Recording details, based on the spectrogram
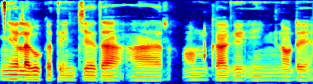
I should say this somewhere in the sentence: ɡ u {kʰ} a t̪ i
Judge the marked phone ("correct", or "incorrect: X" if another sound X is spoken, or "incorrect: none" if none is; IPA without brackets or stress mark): incorrect: k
